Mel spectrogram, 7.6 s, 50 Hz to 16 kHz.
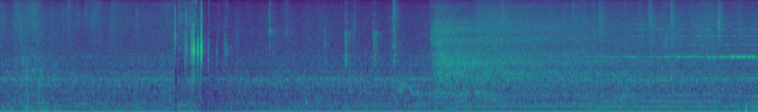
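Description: Interior sound of a Sotetsu 9000 series electric train with a Hitachi IGBT-VVVF inverter: a steady low hum. There is a brief sharp sound about two seconds in, a hiss about four seconds in, and a steady high tone sets in about five seconds in.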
